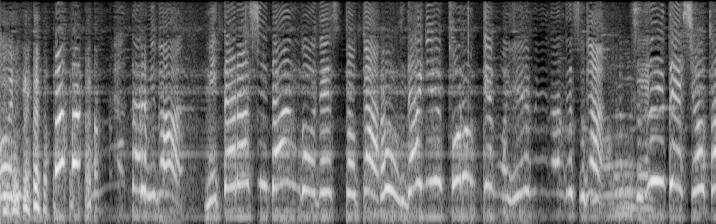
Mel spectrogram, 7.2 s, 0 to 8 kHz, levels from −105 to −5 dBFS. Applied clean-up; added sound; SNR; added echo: neural mask model RNNoise.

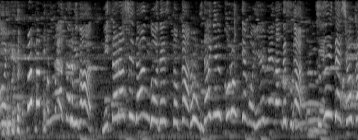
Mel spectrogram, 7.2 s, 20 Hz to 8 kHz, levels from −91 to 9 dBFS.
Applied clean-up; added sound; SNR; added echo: classical method log-MMSE.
